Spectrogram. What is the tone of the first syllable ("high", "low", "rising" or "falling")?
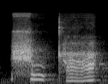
falling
